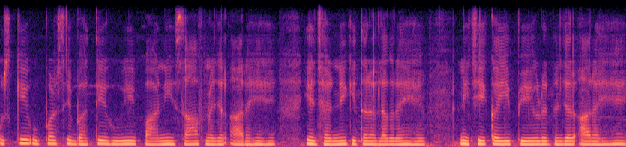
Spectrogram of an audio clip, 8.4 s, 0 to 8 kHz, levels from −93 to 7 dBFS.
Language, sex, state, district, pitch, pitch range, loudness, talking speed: Hindi, female, Goa, North and South Goa, 175 Hz, 170-185 Hz, -15 LUFS, 180 wpm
